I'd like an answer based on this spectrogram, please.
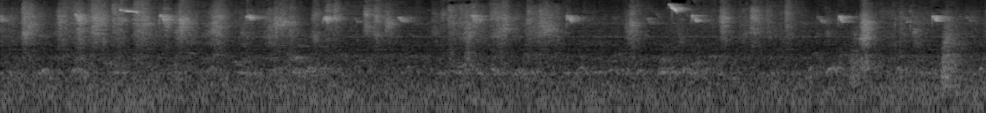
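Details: Black-tufted marmosets in a garden utter a series of short, piercing high whistles, a few falling in pitch, scattered across the clip over continuous low background rumble.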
